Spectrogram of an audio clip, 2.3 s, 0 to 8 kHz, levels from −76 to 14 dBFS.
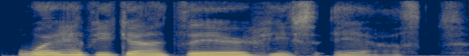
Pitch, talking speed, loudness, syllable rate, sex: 180 Hz, 180 wpm, -14 LUFS, 4.5 syllables/s, female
